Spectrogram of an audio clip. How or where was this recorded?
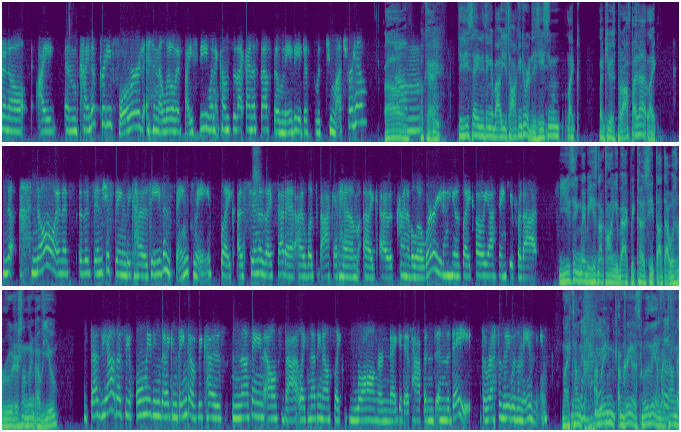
phone line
